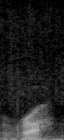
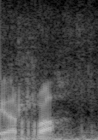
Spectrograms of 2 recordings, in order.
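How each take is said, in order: First: The R is said the English way. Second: The R is said the Arabic way. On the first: "not ra" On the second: "in Arabic we say ra"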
